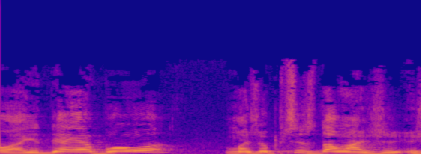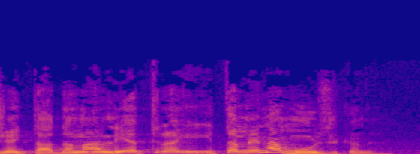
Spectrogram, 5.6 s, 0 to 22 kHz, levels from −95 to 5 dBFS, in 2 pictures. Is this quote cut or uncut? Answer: uncut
